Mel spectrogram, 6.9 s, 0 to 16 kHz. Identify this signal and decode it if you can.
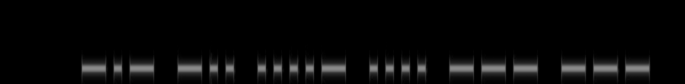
Morse code, heard as a keyed tone, about 15 wpm, 700 Hz. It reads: KD4HOO
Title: USA Call Signs - 2x Character Spacing - 15wpm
